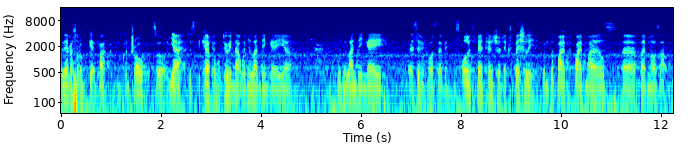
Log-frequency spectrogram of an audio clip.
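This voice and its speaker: Amid noticeable background noise, a man speaks at a fairly quick pace in a medium pitch with monotone, flat intonation. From Britain. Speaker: gaming streamer. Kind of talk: live stream commentary. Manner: halting, many fillers; casual, relaxed.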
